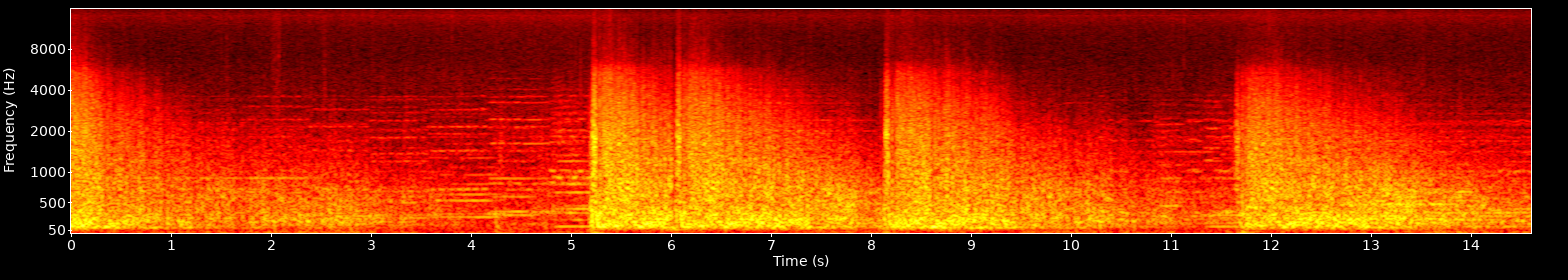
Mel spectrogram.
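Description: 155 mm howitzers fire near Seoul during the Korean War, several heavy booms landing a few seconds apart, each followed by a long rumbling decay, loud and distant-sounding in archival film audio with no talk.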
